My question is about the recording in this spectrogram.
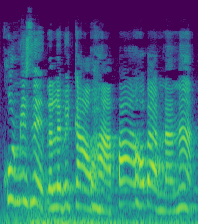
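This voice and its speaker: Indignant, very high-voiced young woman. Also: expressive, very fast, music in the background. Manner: indignant, loud. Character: young woman defending an old vendor, indignant.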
